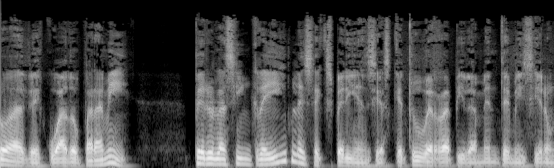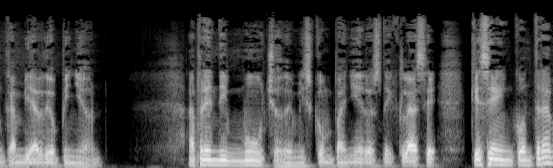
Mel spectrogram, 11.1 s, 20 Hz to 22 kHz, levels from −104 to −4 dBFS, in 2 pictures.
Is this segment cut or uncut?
uncut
